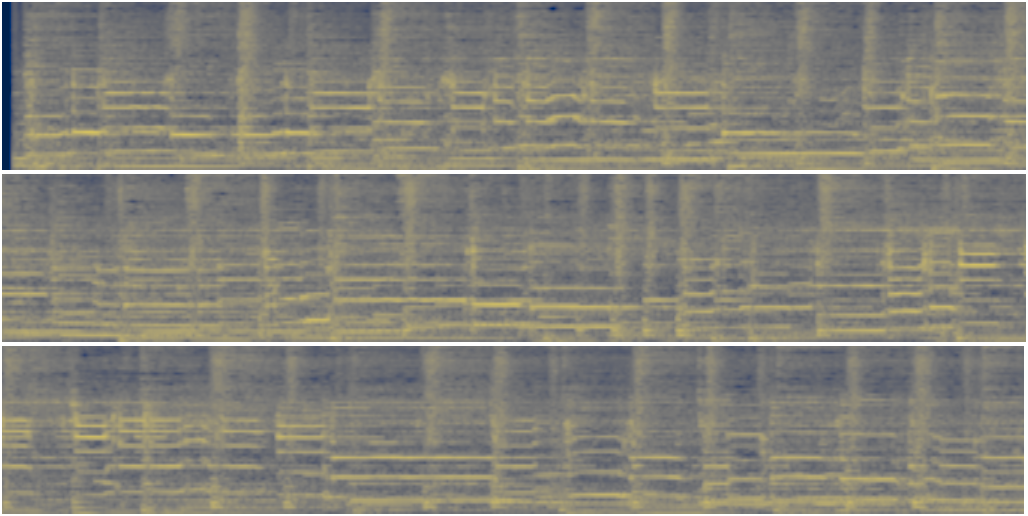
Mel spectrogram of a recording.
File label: cover band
